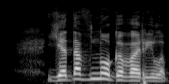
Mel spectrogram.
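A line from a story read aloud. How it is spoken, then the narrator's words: Fairy continuing. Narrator (Russian): продолжала фея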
